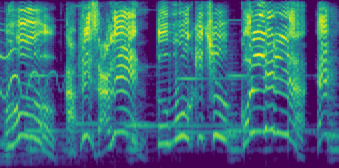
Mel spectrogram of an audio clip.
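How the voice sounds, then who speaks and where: Someone talks in a cartoonish character voice. Clear music plays in the background. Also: moderate pace. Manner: wheedling.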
